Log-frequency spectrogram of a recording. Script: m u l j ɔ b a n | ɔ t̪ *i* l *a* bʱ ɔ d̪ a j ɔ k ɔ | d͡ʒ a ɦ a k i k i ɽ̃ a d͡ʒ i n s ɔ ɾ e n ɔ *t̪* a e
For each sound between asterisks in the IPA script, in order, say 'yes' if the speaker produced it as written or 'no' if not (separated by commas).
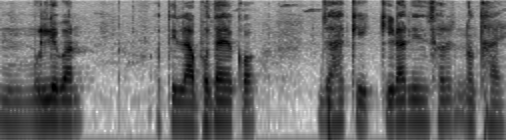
yes, yes, no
